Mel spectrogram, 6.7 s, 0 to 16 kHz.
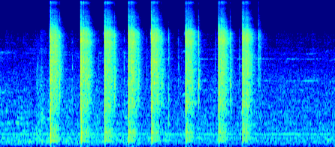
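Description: KJW KP-13 gas blowback airsoft pistol firing about eight shots in quick succession, roughly two a second, each a sharp crack with the slide cycling.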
